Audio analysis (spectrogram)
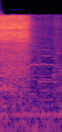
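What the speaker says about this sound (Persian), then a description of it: "بازم اسپری، اینم از برند ریسانا، خیلی خوشبوه." A Risana-brand scented spray bottle gives one loud, close hissing spray burst lasting under half a second, then fades into quiet room tone.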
